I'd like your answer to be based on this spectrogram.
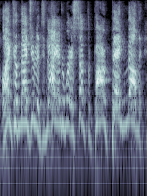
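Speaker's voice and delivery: loud, high commanding shout; villain shout. A narrator's reading. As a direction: bellow the order. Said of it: "he shouted".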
